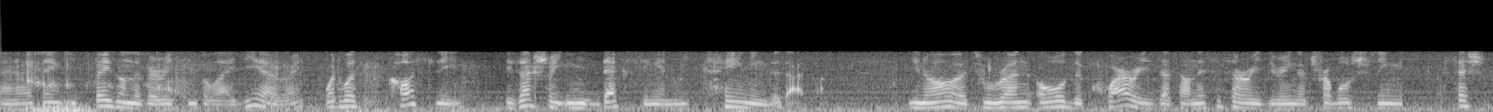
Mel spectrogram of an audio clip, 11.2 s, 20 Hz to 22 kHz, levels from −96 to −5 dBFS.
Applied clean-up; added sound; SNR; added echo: none; Chewing, mastication; 8 dB; none.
